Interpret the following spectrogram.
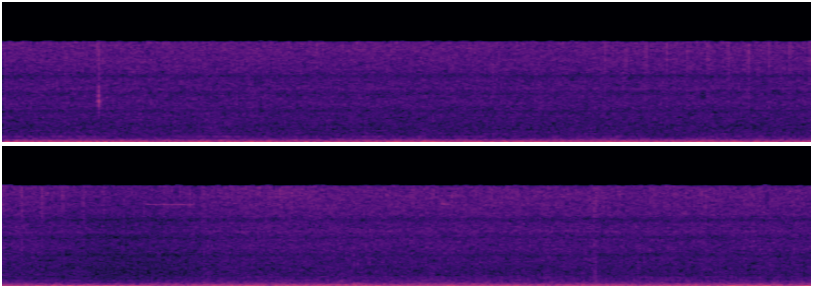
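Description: A steady low hum that does not change, with no distinct knocks or clicks.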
